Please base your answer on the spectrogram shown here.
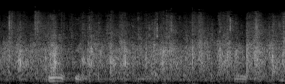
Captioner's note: applause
